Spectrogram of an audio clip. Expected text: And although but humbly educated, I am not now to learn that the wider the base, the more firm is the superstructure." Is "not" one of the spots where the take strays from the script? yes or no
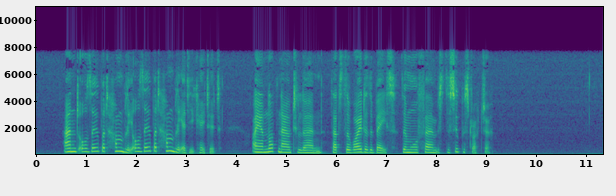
no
